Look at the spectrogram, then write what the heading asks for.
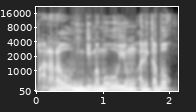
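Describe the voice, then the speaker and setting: A man's voice: medium pitch, little pitch movement, a little fast, dry recording, close to an everyday voice. An actor playing a young husband in a Filipino radio drama, conciliatory and pleading as he keeps the peace. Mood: soothing. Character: placating young husband caught between mother and partner. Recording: dry studio, music bed behind.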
